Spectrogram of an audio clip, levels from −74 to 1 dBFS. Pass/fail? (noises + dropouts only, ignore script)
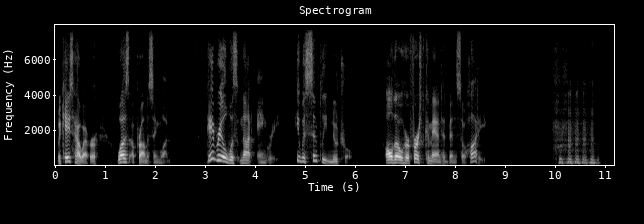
fail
